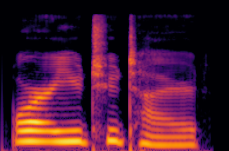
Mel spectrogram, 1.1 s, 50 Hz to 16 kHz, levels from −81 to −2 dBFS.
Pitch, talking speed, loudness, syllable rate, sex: 195 Hz, 260 wpm, -16 LUFS, 7.5 syllables/s, female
